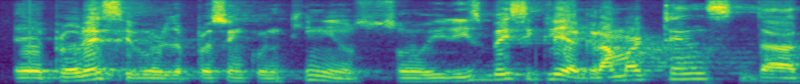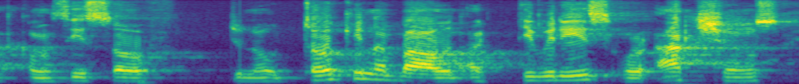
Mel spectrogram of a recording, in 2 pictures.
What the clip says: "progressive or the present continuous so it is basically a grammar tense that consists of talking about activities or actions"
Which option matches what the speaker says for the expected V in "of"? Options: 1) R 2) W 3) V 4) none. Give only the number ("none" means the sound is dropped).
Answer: 2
